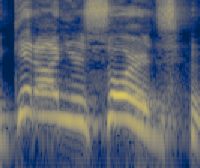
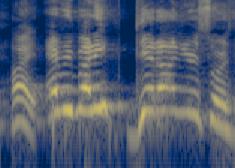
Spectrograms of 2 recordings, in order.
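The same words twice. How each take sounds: First: Louder, slow, deliberate command; David's measured command to arm; slow commanding order. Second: Much higher, louder battle call; David shouting his men to arms; rallying shout. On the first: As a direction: lay each word down like an order. David orders his men to arm. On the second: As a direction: rouse the whole troop. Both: Acted.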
